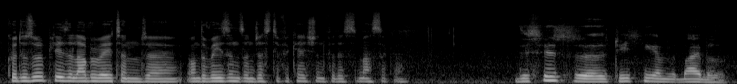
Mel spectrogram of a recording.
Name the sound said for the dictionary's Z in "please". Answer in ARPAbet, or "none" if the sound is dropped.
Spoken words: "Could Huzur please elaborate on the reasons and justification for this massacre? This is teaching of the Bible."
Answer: Z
